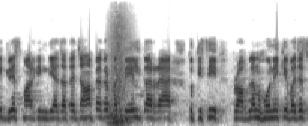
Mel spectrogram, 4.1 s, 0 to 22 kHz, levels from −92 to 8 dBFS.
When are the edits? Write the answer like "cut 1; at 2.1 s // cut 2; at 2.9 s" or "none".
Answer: cut 1; at 1.6 s

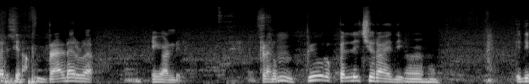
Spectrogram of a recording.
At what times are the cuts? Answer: cut 1; at 2.8 s

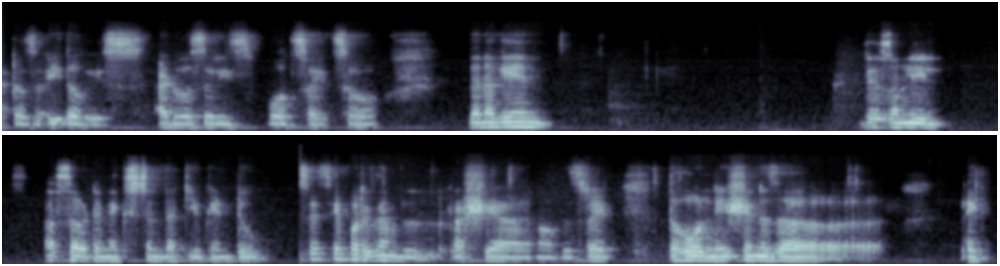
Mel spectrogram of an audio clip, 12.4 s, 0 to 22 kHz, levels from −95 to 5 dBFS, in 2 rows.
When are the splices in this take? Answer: cut 1; at 8.1 s

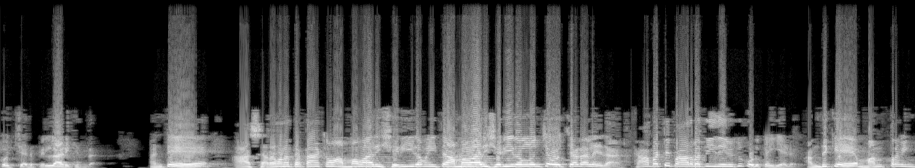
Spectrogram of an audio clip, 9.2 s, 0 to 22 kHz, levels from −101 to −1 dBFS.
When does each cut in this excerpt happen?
cut 1; at 6.2 s

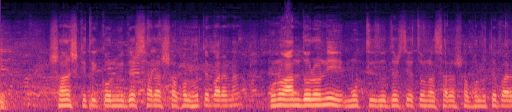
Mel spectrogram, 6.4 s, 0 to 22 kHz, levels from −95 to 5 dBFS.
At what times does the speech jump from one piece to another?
none

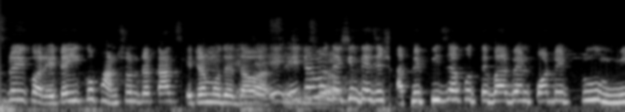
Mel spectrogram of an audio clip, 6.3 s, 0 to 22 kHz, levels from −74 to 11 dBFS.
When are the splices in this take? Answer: cut 1; at 1.8 s // cut 2; at 2.7 s // cut 3; at 3.9 s

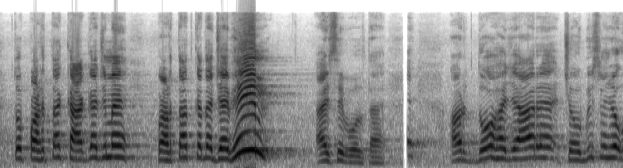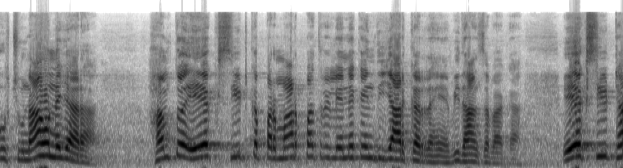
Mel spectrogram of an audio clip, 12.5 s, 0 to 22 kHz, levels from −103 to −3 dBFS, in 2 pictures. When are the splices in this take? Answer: cut 1; at 4.1 s

